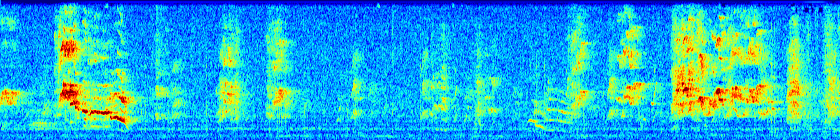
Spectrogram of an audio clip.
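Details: A pair of galahs playing, giving frequent rough screeching and chattering notes, some with a sliding downward tone, in irregular bursts several times a second, over faint steady hum.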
